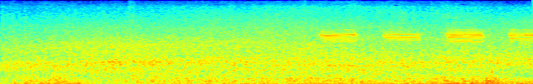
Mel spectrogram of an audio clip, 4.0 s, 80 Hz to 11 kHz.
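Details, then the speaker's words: 2021 VW ID.3 electric car fitted with StarLine S9 smart alarm; door opened after unlocking as simulated thief, a high electronic tone pulses about twice a second over road hum: alarm going off and car immobilized, won't start. "as you can hear, the alarm is going off, and also I will not be able to start the car as well."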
